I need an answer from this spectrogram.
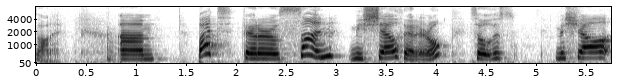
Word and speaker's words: Michel: So it's not Michelle like the girl version of Michelle, even though it's pronounced the same.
